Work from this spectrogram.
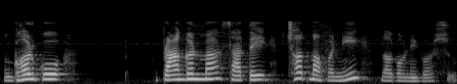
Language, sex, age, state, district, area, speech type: Nepali, female, 45-60, West Bengal, Darjeeling, rural, spontaneous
